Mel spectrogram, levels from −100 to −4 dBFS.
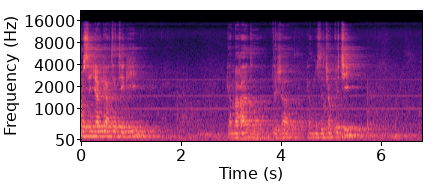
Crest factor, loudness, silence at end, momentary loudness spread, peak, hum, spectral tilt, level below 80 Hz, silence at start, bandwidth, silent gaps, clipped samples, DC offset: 24 dB; -29 LUFS; 0 s; 20 LU; -6 dBFS; none; -3.5 dB/octave; -52 dBFS; 0 s; 16 kHz; none; under 0.1%; under 0.1%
